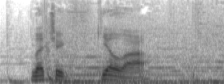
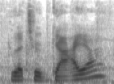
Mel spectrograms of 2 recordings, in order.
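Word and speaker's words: Lechuguilla: it we'll run it hell is pronounced as y okay so it's lechugaya hang on so I'm looking at this as an American and I say leche Gila as I'm reading this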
